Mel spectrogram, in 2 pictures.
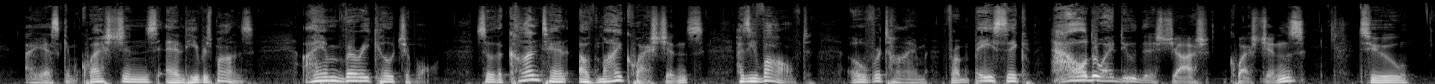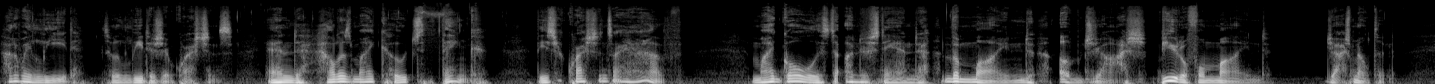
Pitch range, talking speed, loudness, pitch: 90-130 Hz, 130 wpm, -17 LUFS, 110 Hz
